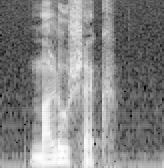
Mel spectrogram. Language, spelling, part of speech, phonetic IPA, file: Polish, maluszek, noun, [maˈluʃɛk], Pl-maluszek.ogg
